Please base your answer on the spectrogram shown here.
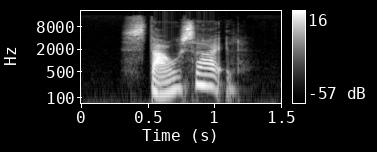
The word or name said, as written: stagsejl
